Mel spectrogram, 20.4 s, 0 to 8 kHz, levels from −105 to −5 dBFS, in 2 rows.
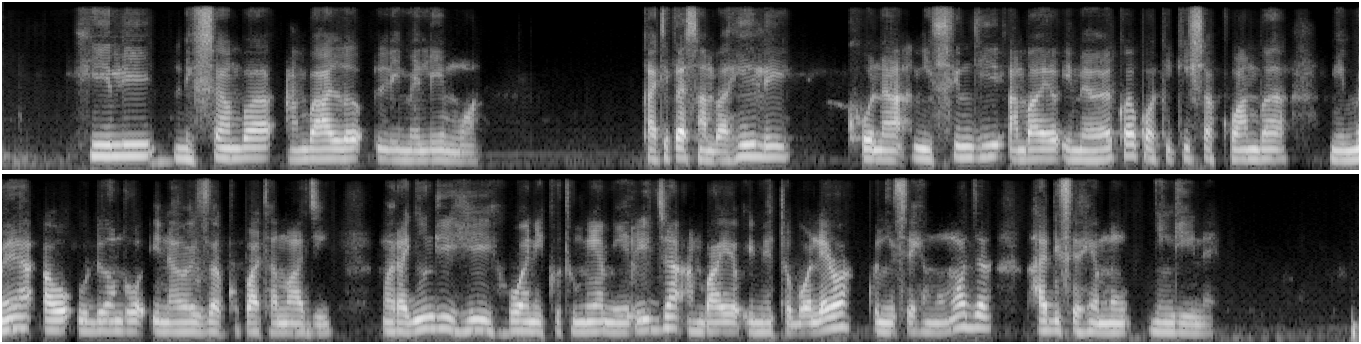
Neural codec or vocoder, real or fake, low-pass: codec, 16 kHz, 2 kbps, X-Codec, HuBERT features, trained on general audio; fake; 7.2 kHz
